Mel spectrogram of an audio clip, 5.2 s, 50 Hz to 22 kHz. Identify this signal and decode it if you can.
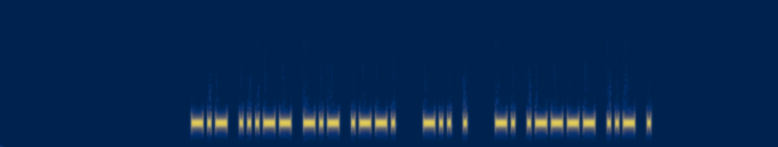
Morse code, heard as a keyed tone, about 46 wpm, 700 Hz. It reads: K3KP DE N1UE
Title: USA Callsign DE Callsign - 4 Characters - 45wpm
